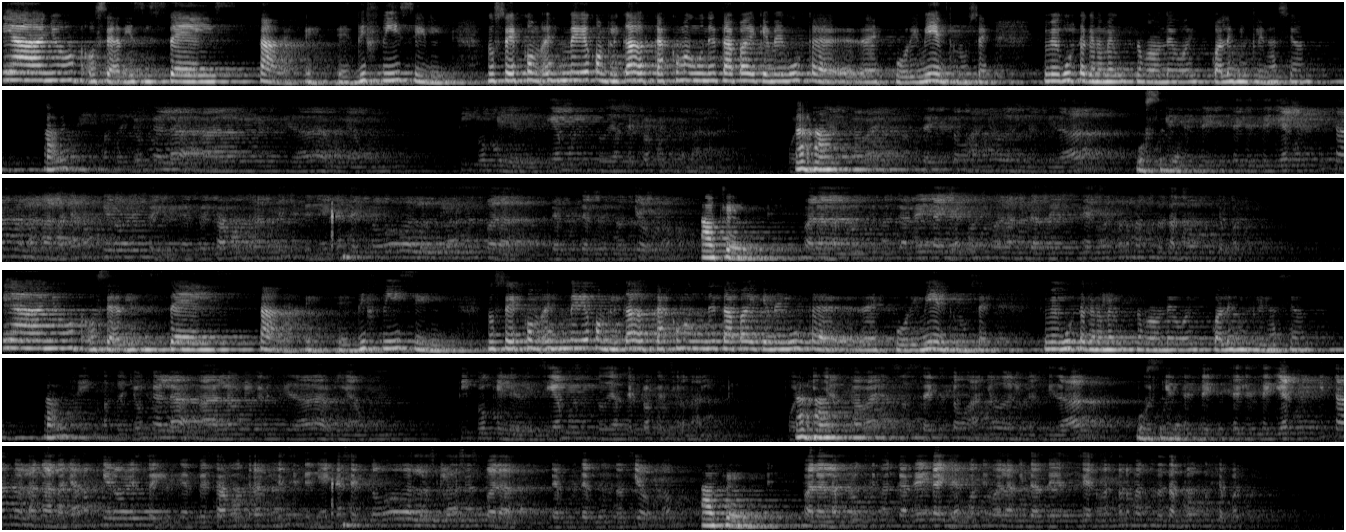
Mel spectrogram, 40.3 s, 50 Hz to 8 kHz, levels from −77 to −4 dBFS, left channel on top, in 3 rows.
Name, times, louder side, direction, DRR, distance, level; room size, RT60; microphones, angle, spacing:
voice 1, 0.0-2.2 2.6-4.5 4.8-9.9 10.4-13.1 13.8-14.1 21.3-21.8 24.8-25.2 33.8-34.4, left 4 dB, 85° left, 7 dB, 1.5 m, -29 dB
voice 2, 14.1-17.3 18.0-20.5 21.3-24.3 24.8-32.0 32.3-33.5 34.8-39.2, right 5 dB, 75° right, 1 dB, 6.4 m, -44 dB
27.5 x 16.0 x 8.9 m, 2.6 s
head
